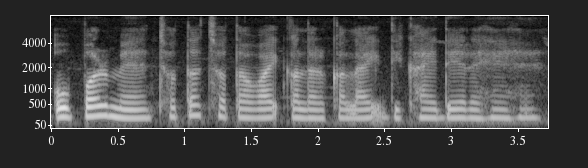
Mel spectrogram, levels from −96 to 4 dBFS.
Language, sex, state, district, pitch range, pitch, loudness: Hindi, female, Arunachal Pradesh, Papum Pare, 185-200 Hz, 190 Hz, -21 LUFS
